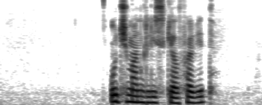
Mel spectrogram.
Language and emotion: Russian, neutral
